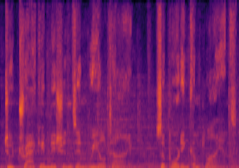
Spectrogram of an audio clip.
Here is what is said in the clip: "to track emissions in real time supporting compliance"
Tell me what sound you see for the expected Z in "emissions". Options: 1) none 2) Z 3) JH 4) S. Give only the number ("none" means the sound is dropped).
2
